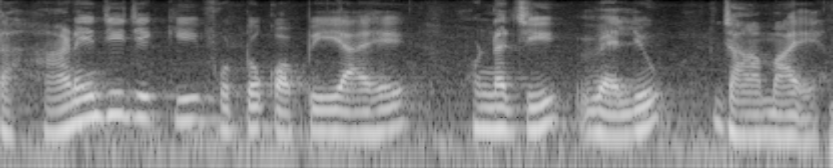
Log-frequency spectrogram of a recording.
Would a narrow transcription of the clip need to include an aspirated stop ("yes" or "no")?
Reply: no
